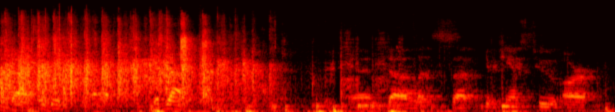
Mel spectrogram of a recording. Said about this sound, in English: So let's give these gentlemen a round of applause. Thank you all very much. Thank you.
